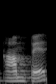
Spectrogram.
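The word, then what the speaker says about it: Ampère: There was a guy called Ampere. Its correct pronunciation is Ampere.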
